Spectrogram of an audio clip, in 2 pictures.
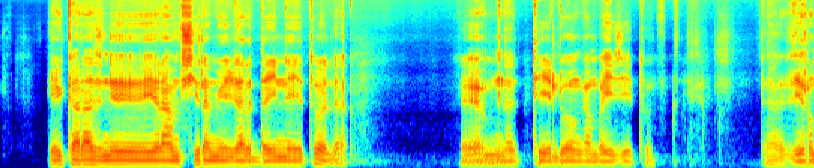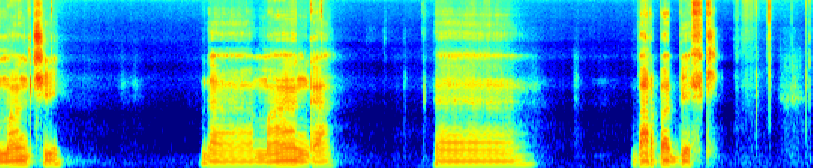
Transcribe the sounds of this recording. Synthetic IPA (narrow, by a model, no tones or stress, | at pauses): ekaɾaziniɾamisiɾamezaɾd̪ajnaet̪ud̪a̰ | ḛminat̪ʰeluaŋɡambaizet̪u | d̪̥aviɾumaŋiʈ͡ʂḭ | d̪amaŋɡə | baɾbabefi̥kʲi̥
